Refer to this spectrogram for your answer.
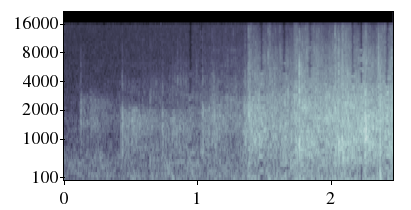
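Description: A big round of audience applause for a participant, starting as scattered clapping and swelling sharply about halfway through into a dense, loud burst of many hands clapping together.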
